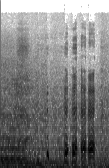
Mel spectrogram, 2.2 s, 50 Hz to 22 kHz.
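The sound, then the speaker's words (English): The engine of a vintage SEV6 King Cab two-wheel-drive pickup truck rumbles at a steady idle, then is revved in four quick, loud bursts, each rising and falling in pitch. “I'm just going to shut up now and let you guys enjoy the sounds of the vintage SEV6 King Cab two-wheel drive.”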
